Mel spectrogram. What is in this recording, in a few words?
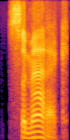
"sematic", American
